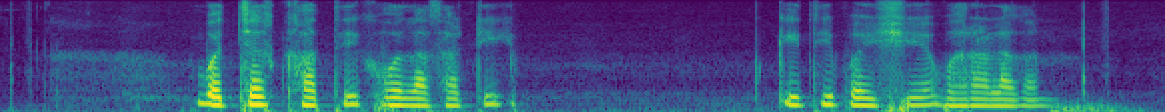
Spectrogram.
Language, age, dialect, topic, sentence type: Marathi, 18-24, Varhadi, banking, question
